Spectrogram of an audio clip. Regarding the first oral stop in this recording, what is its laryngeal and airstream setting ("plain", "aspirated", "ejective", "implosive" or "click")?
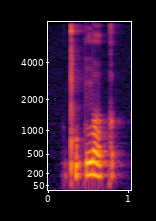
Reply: ejective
